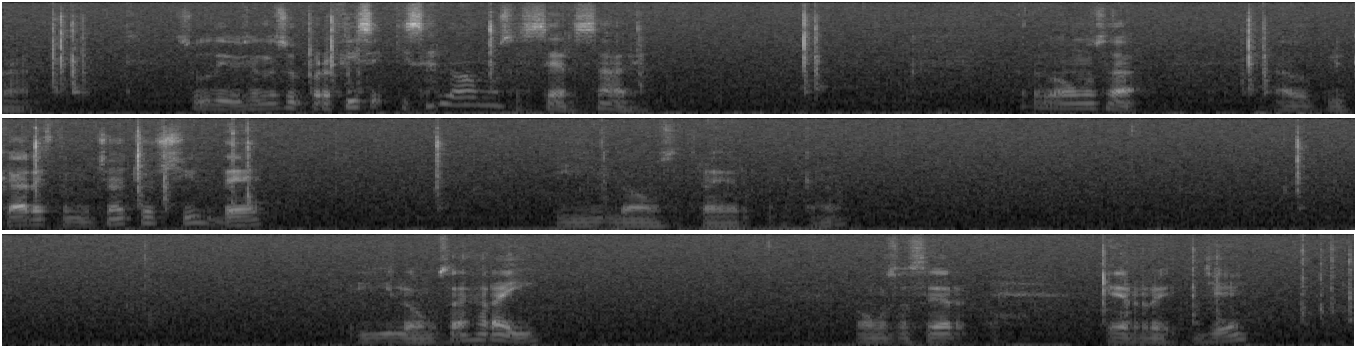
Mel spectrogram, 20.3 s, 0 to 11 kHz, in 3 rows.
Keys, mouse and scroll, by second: 0.4 alt+Tab, 1.8 alt+Tab, 2.5 shift+middle click, 3.9 Tab, 5.4 right click, 6.2 Tab, 7.4 shift+d, 7.9 shift+Return, 8.4-9.8 shift+middle drag, 11.2-12.6 drag, 12.6 middle click, 15.2-17.5 drag, 19.0-20.2 typing.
